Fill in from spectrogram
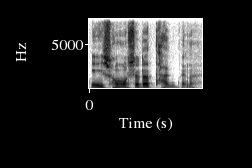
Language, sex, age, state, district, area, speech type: Bengali, male, 18-30, West Bengal, Murshidabad, urban, spontaneous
